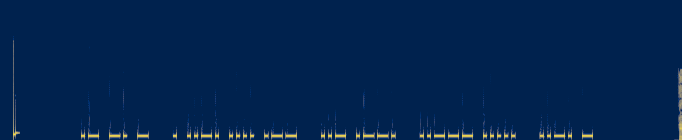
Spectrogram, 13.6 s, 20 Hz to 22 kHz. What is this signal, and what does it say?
Morse code, heard as a keyed tone, about 17 wpm, 700 Hz. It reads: ANT EFHW UP 25 FT
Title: K1USN SST QSO Practice 17wpm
